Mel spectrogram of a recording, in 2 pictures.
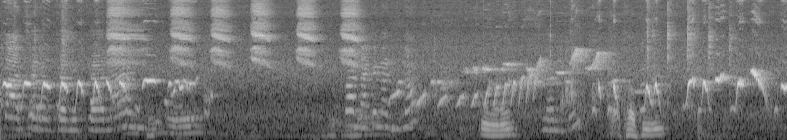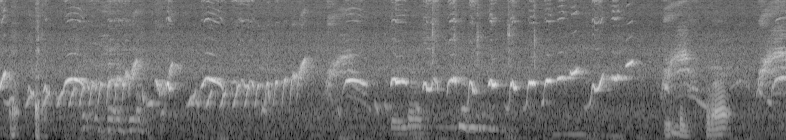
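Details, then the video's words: Energetic black-tailed white-rumped shama song, used to prompt other shamas to sing: a long, varied stream of whistles, rattling phrases and quick chattering notes with shifting pitch, delivered continuously. "pancing dengan suara murai ekor hitam gacor"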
